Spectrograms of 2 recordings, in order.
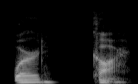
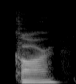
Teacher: In American English, the R sound is strong and clear. It is not silent, it is not weak, it is fully pronounced. Your tongue moves slightly back, your mouth stays relaxed, and the sound comes from inside, not from the lips. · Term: American R sound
